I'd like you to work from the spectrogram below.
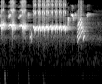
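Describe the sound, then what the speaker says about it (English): A song sparrow sings close and loud: a few sharp introductory notes, then a rapid buzzy trill and a closing jumble of chirps, about two seconds in all, with no voices. "your song sparrow is typically the first bird that you put on your list"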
